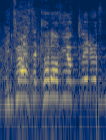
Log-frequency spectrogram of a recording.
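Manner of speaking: ordinary talk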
